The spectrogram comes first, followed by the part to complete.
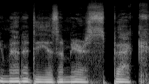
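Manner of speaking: spoken with a hiss. A restrained woman answers the priest's question, hissing. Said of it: "she hissed".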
